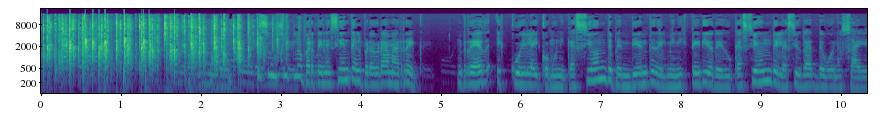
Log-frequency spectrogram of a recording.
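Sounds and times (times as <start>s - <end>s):
group clapping at the close of a school radio program: 0.0s - 4.0s
speech: 3.2s - 10.3s.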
